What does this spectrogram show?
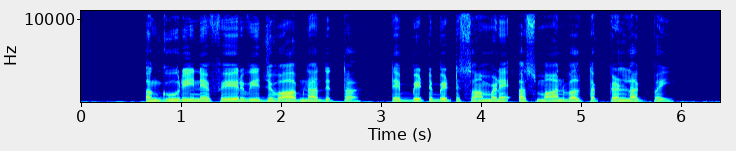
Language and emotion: Punjabi, neutral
